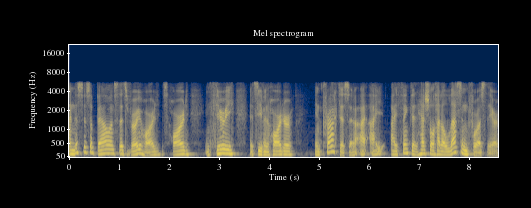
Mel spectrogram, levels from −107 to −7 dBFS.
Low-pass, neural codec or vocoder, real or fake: 5.4 kHz; none; real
